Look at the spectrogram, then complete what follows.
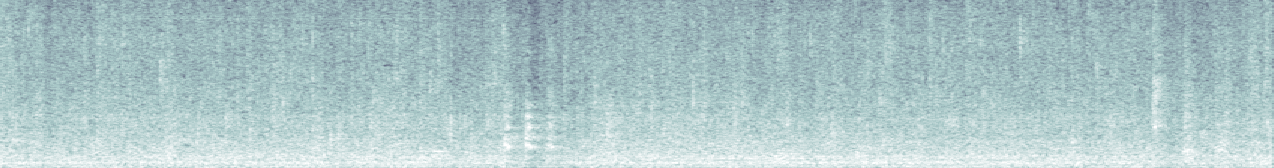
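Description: Steady splashing hiss of water running into a tub of live eels, with a faint steady hum under it.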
